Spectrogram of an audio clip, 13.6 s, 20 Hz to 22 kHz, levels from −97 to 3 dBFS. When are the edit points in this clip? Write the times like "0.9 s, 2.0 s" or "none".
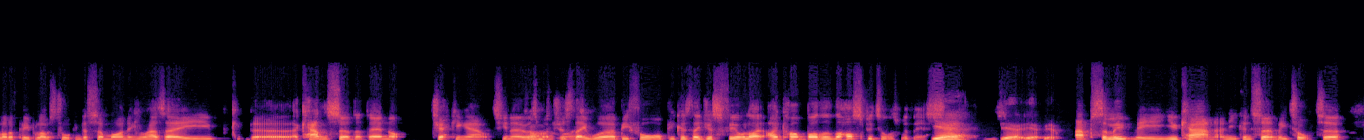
none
